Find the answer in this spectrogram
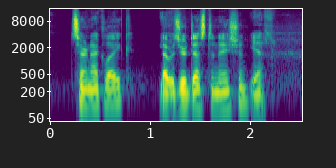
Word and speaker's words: Saranac Lake: You were using it to go to, what is it, Saranac Lake? Is that how I say it? I've never been there. Is that the right pronunciation? Saranac Lake?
